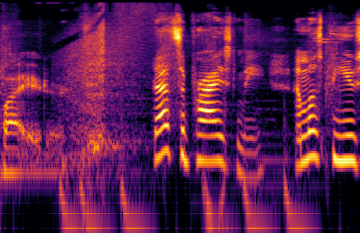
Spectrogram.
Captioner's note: air whooshing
